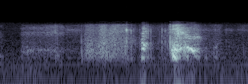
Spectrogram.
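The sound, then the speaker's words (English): A single sneeze, preceded by a couple of seconds of building, breathy inhalations and ending in a sharp burst with no talking. “I'm going to sneeze here.”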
